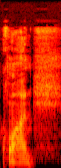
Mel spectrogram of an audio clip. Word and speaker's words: Kwane: Altered the spelling and the pronunciation so I was called Quan.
